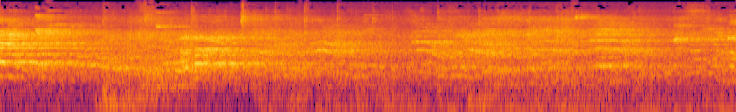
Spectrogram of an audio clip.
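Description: A handball bounces on the floor.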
